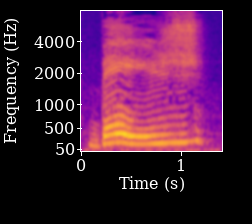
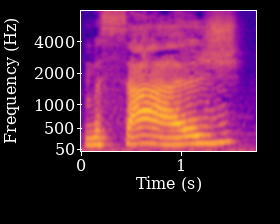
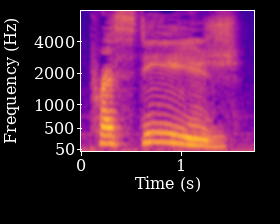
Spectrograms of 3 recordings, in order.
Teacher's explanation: there are only a few words that have the voiced zh sound at the end. A few of these words are the color beige, the word massage, and the word prestige.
